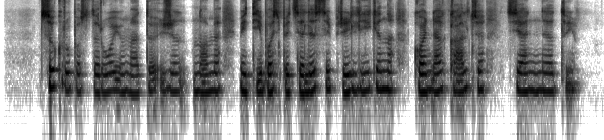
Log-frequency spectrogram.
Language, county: Lithuanian, Alytus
